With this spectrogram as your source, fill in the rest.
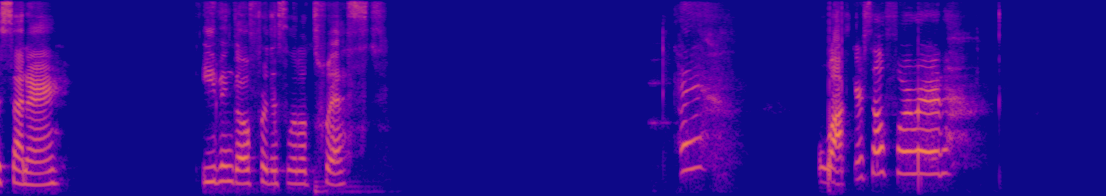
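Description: A young woman speaks calmly and close by, pausing between phrases.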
